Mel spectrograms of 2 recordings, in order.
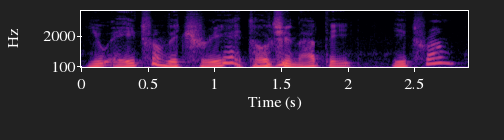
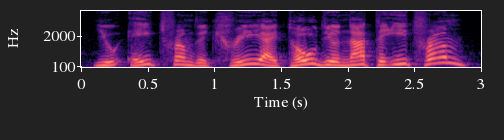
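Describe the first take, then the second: First: The question is asked in a gentle tone. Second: The question is asked in an angry tone.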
